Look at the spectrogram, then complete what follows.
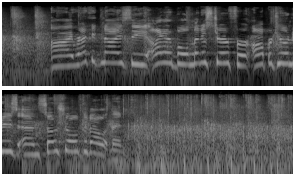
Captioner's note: applause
